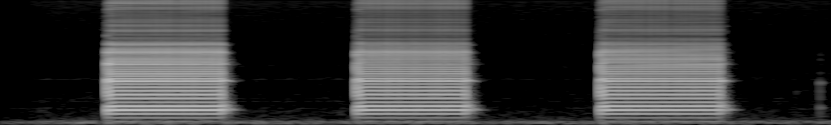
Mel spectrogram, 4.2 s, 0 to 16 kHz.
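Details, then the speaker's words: Electrolarynx buzz through the outer tube of the VTM-S20 vocal-tract model, without the constriction inserted: three steady tones giving a flat neutral vowel (schwa). "as a result you will hear a sound like the neutral vowel or the schwa"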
